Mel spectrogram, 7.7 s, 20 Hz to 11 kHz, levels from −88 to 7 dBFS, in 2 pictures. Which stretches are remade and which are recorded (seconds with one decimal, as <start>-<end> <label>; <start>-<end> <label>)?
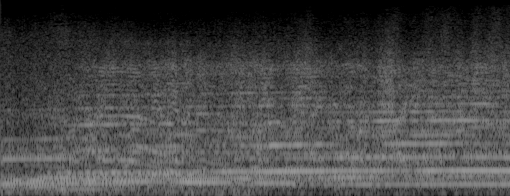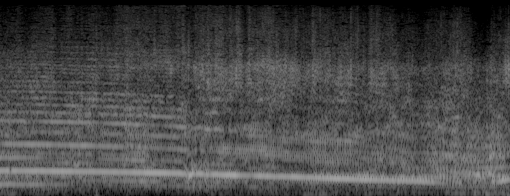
0.0-3.9 recorded; 3.9-7.1 remade; 7.1-7.7 recorded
